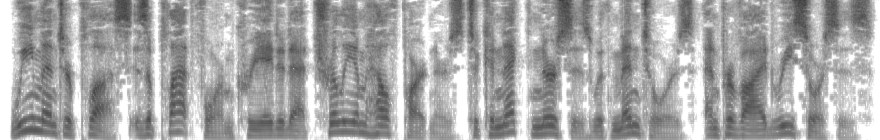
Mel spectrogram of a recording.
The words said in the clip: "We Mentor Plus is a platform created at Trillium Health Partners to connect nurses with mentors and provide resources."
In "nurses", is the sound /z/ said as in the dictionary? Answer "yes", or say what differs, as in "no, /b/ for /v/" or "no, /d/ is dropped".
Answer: yes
